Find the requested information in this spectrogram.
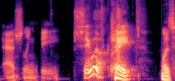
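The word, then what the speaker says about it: Aisling Bea: Her name is pronounced Aisling B.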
